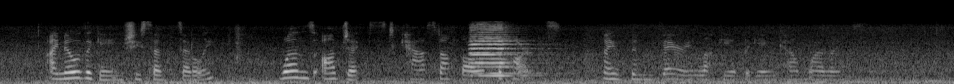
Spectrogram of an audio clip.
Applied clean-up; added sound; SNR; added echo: none; Traffic noise, roadway noise / Vehicle horn, car horn, honking; 1 dB; none.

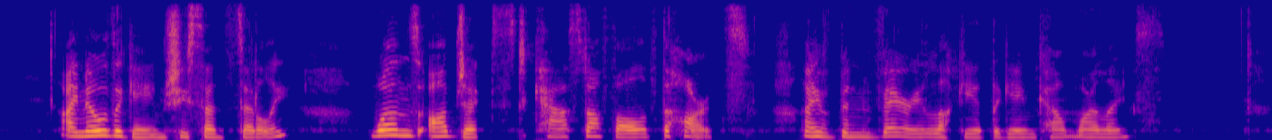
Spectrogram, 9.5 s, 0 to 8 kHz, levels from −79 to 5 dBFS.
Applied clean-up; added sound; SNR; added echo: none; none; none; none.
